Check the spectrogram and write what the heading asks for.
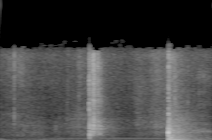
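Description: A faint click about a second in, then a single heavy, dull thump near the end, over a faint steady hum.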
